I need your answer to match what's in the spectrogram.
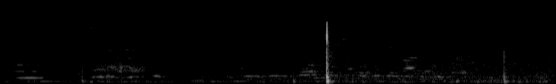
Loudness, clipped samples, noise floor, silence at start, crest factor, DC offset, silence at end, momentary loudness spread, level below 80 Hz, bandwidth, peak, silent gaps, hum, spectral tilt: -32 LUFS; under 0.1%; -70 dBFS; 3.25 s; 42 dB; under 0.1%; 1.45 s; 30 LU; -72 dBFS; 8.4 kHz; -4 dBFS; none; none; -3.5 dB/octave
